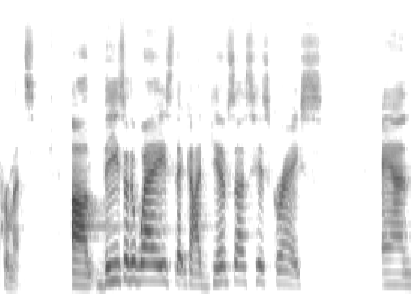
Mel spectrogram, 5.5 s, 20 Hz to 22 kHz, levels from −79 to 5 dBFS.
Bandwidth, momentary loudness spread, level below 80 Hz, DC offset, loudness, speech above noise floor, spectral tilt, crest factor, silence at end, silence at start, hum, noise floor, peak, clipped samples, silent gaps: 17.5 kHz; 16 LU; under -90 dBFS; under 0.1%; -29 LUFS; 55 dB; -1 dB/octave; 22 dB; 0 s; 0 s; none; -85 dBFS; -8 dBFS; under 0.1%; none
